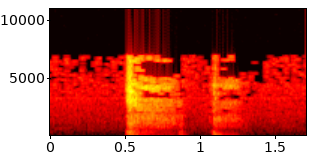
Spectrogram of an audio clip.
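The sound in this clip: Two faint, dry coughs from a person, the first longer and harsher, the second shorter, with quiet between them.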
